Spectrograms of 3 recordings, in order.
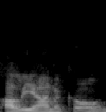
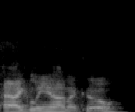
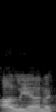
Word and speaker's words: Aglianico: blood but uh i think it's pronounced alianico the g is silent so it's not aglianico uh alianico but then again we're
